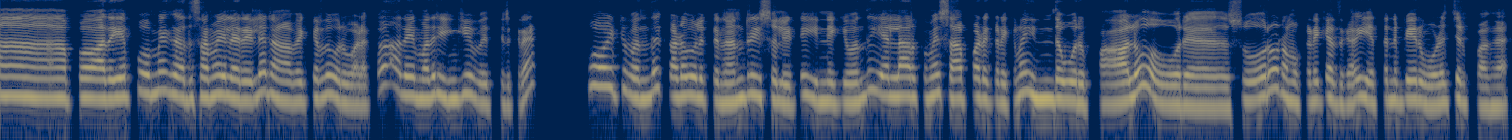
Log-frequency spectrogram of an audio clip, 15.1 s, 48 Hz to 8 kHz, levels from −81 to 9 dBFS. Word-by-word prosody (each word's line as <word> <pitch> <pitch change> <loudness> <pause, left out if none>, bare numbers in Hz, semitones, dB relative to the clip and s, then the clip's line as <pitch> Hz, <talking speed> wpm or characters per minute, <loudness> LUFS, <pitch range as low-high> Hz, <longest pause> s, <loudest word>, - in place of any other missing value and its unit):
ஆ - - +2 0.7
அப்போ 225 +2 -2 0.2
அத 220 - +3 0.2
எப்பவுமே 270 +4 -1 0.2
அது 215 - -4
சமையலறைல 230 0 +2
நான் 200 -3 0
வைக்கிறது 215 +5 -3
ஒரு 190 - -2
வழக்கம். 280 - -4
அதே 245 -2 +2
மாதிரி 245 +3 +1
இங்கேயும் 230 -1 -1
வச்சுருக்றேன். 180 - -7 0.6
போயிட்டு 340 -3 +1
வந்து 225 +6 0
கடவுளுக்கு 235 -3 +1
நன்றி 225 +6 +1
சொல்லிட்டு, 190 0 -2
இன்னிக்கு 195 -1 -2
வந்து 230 +9 -3 0.2
எல்லாருக்குமே 235 0 +1
சாப்பாடு 220 0 +1
கிடைக்கணும். 215 +9 -2
இந்த 215 0 +2
ஒரு 195 - +2 0.2
பாலோ, 190 - +3 0.3
ஒரு 175 -1 +2 0.5
சோறோ 220 +8 0
நமக்கு 195 -5 -3
கிடைக்குறதுக்காக 200 0 -1
எத்தன 205 +2 -5
பேர் 210 -1 +4
ஒழச்சிருப்பாங்க. 180 -3 -3
215 Hz, 135 wpm, -24 LUFS, 190-240 Hz, 0.7 s, பேர்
